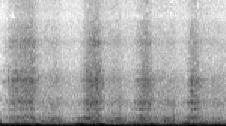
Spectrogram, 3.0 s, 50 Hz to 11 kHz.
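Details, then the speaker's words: 1990 Dodge Grand Caravan LE, sat two months, now refuelled after running out (three gallons to empty), exhaust not yet bolted up: a steady, even low-pitched run, no misfire or stumble; running properly. "she was just out it took three gallons to get to empty good to know actually a that sounds good it's got gas now well it runs it needs a lot more gas so but that's enough for now"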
